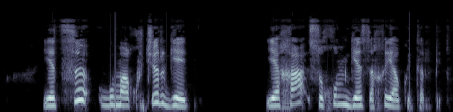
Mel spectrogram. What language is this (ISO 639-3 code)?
abk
